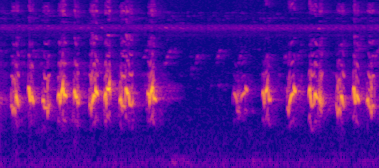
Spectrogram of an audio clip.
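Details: Sooty-headed bulbul in a lure recording used for catching birds, in the non-stop gacor ropel style: fast chattering notes about three per second, a brief pause near the middle, then the rapid run resumes.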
